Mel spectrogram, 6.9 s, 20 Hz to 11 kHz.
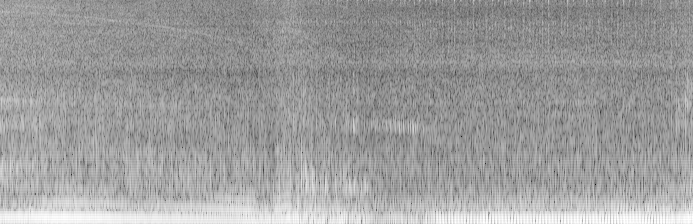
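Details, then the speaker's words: BMW M140i B58 engine first start after Pure800 Cast turbocharger install: starter catches, revs flare high, dip, then settle into a steady, even idle hum with low drone; normal start and idle. "So we're now going to start it up after all that work, and obviously it'll all be absolutely fine."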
